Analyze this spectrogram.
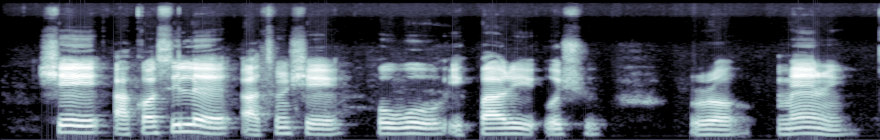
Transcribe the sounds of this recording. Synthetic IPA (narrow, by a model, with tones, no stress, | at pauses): ʃe˧a˦˨kɔ˧si˦lɛ˦˨a̰˨tũ˦ʃe˧ | o˧wo˦ḭ˨k͡pa˦ɾi˦˨o˧ʃu˨ | ɾɔ˧˨ | mɛ̃˦ɾ̃ĩ˨˧˨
